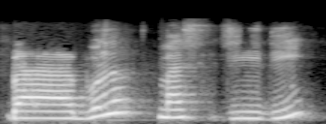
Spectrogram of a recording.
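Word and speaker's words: باب المسجد: Digabung bacanya gimana? Oh, heeh. Babul masjidi. Nah, jadinya babul.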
